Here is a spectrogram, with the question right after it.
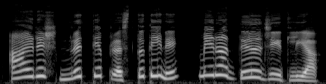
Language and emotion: Hindi, happy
